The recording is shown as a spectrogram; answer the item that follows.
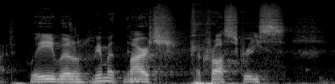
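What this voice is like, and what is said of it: Colin Farrell's thick Irish accent. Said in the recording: “Colin Farrell, with his accent ... He had his Irish, thick Irish accent.”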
